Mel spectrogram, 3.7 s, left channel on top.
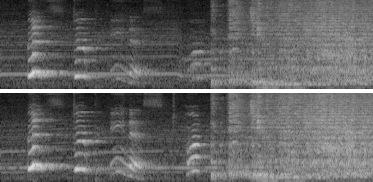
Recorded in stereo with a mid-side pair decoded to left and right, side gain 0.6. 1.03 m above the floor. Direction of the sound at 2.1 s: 25° right.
